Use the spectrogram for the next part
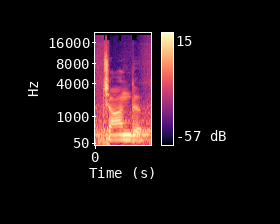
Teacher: आपका मुंह और नाक दोनों से आपका हवा बाहर आता है। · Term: चंद्र बिंदी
